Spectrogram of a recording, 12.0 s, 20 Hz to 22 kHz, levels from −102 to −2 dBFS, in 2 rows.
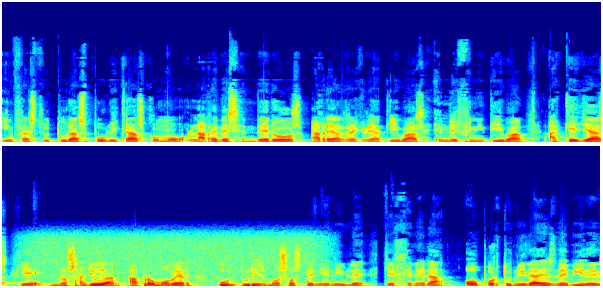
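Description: Audio with digital radio blending to analogue from 6.07 to 9.38 s: a 327 ms cross-fade to FM adds hiss roughly 25 dB below the signal, gradual rather than an abrupt codec dropout.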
